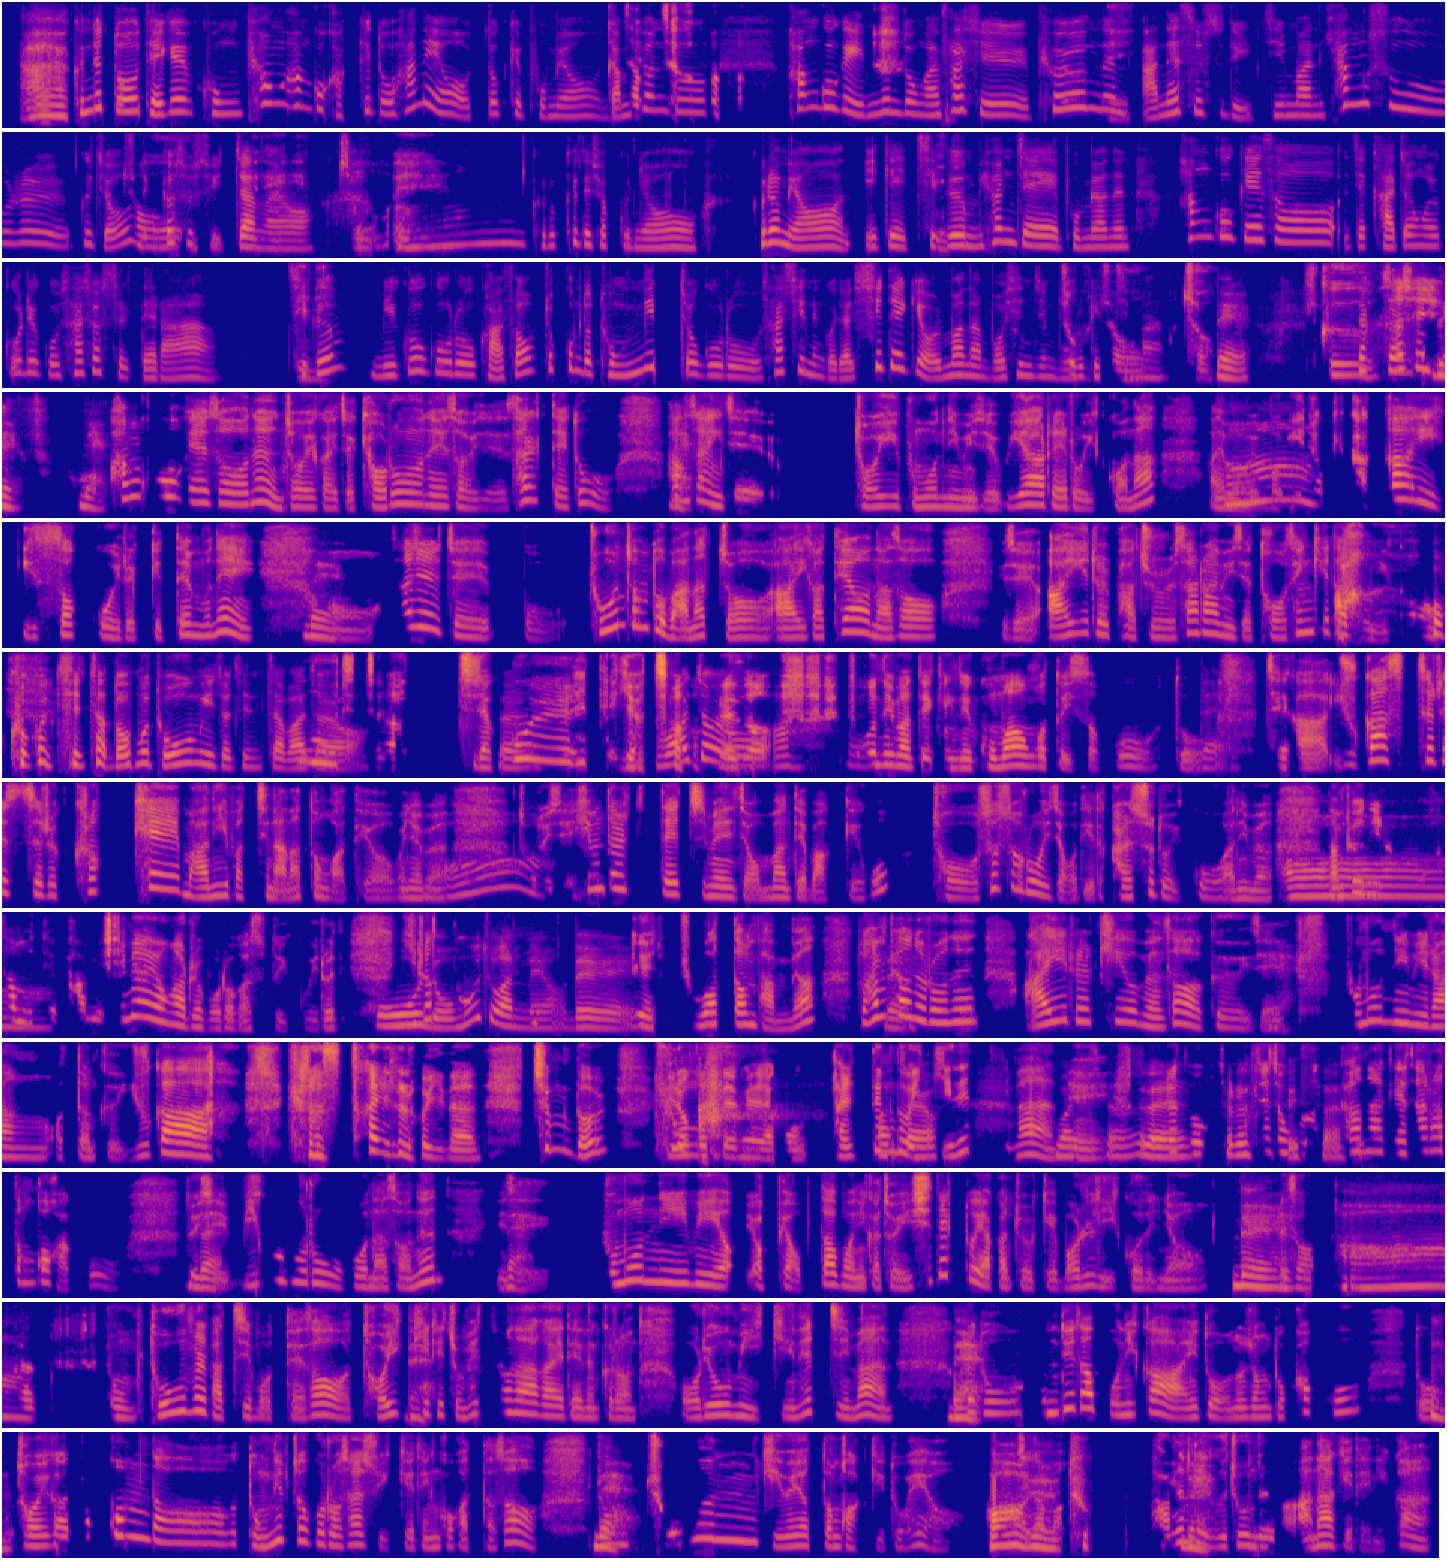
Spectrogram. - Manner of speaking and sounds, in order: tapping; laugh; other background noise; laughing while speaking: "아 어 그건 진짜 너무"; laughing while speaking: "혜택이었죠"; laughing while speaking: "그런 스타일로 인한"
- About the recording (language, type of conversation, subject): Korean, podcast, 이민이 가족 관계에 어떤 영향을 미쳤나요?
